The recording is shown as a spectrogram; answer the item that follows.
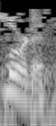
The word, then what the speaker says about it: Lourdes: And isn't that how you pronounce the name, Lourdes? – Lourdes. Mm-hmm.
